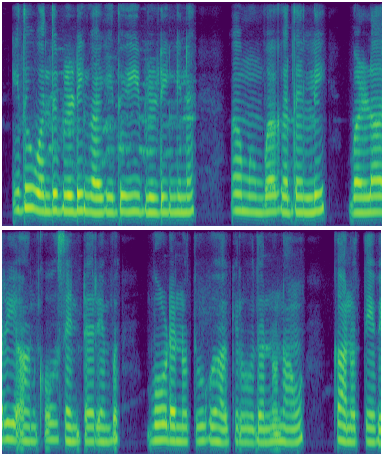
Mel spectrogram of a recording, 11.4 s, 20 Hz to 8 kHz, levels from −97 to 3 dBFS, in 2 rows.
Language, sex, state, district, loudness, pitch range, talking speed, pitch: Kannada, female, Karnataka, Koppal, -16 LUFS, 190-215 Hz, 85 wpm, 205 Hz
